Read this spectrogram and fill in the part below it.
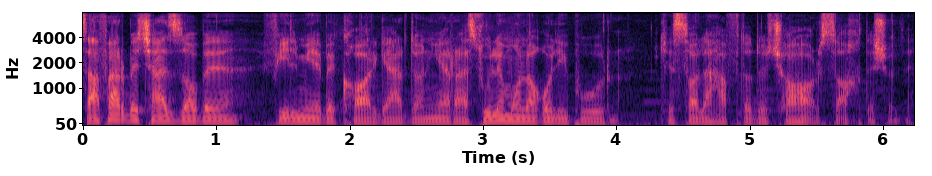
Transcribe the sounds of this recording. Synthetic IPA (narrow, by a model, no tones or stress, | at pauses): sæfæɾbe̞t͡ʃʰæzːɒːbe̞ | fiːlmiebe̞kʰɒːɾɟæɾd̪ɒːniːje̞ɾæsuːle̞molɒːɣo̞liːpʰuːɾ | cʰe̞sɒːle̞ɦæft̪ɒːd̪ot͡ʃʰɒɦɒːɾsɒ̰ːxt̪e̞ʃo̞̰d̪e̞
